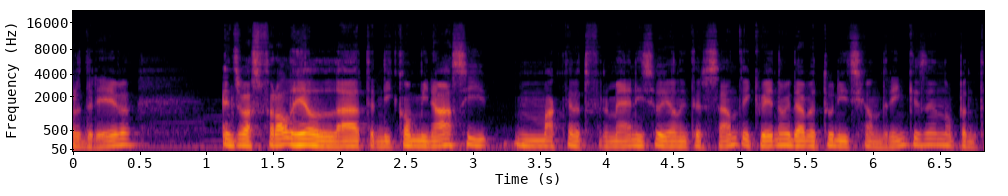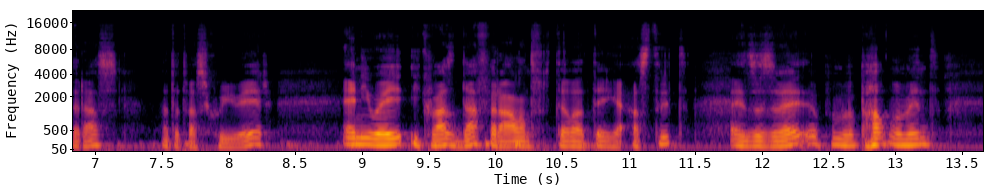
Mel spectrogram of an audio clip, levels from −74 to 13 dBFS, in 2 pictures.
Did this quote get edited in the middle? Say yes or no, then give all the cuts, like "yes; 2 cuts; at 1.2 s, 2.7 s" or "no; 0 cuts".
yes; 2 cuts; at 8.8 s, 11.8 s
